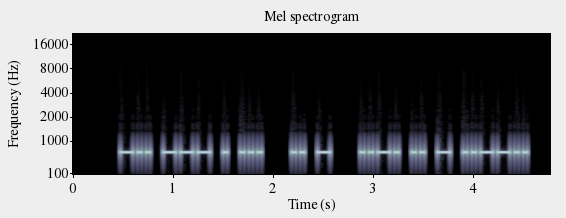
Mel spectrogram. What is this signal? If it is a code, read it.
Morse code, heard as a keyed tone, about 28 wpm, 700 Hz. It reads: DOES IT FIT?
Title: Sentences from Top 1000 Words - Review Part 5 - 28wpm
